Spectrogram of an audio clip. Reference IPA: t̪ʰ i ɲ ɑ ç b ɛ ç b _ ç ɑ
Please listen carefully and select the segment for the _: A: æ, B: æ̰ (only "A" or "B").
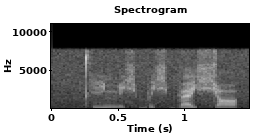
A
